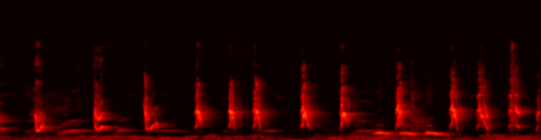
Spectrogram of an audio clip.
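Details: Black-naped oriole fledgling, used as a lure, delivering a long series of sharp downslurred chips about every half second, with a few low whistled slurs and a quick trio of wavering fluty notes midway.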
